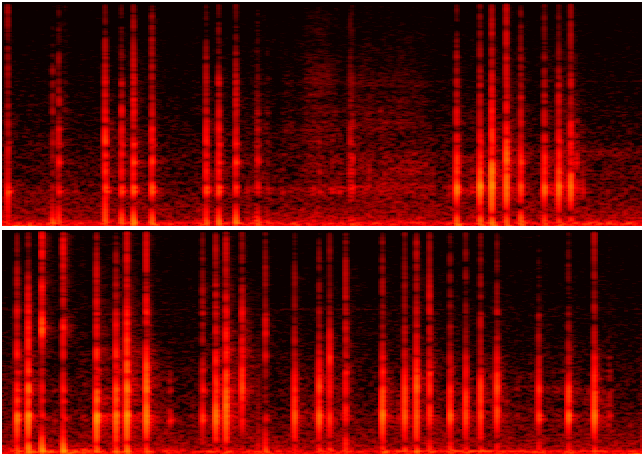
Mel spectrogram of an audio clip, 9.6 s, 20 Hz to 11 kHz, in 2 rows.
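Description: Long nails on both hands tap a hollow Fiji plastic water bottle filled with water. The taps come as quick, irregular clusters of short, dry clicks with a faint tone around 600 Hz. Each click dies away almost instantly over a steady low background hum.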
